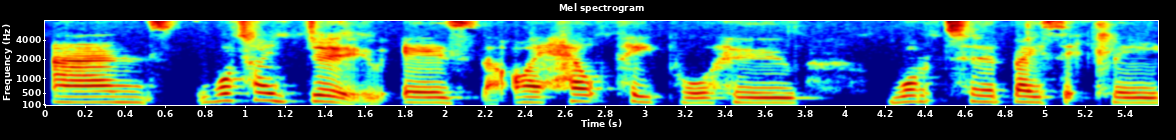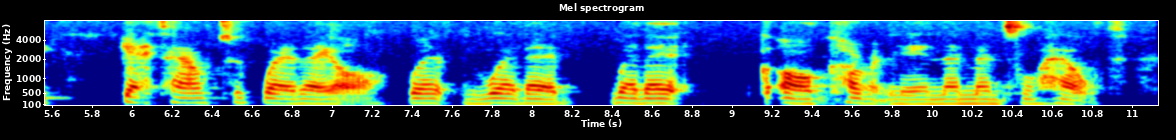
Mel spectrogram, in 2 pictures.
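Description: A woman speaks as a coach being interviewed. Her voice is fairly low and soft-edged, mellow in tone, in a conversational style. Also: steady tone, measured pace, poor audio. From England. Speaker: health coach, interview guest.

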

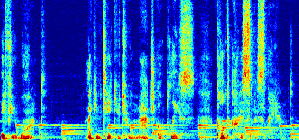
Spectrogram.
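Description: A storyteller voicing a low, inviting male creature that speaks to a child from up a chimney, sounding distant and hushed. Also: fairly even intonation, slow, gravelly, over music. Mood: coaxing. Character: coaxing male hand voice calling down from a chimney. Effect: distant voice echoing down a chimney. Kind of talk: storytelling reading.

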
